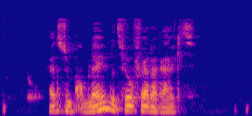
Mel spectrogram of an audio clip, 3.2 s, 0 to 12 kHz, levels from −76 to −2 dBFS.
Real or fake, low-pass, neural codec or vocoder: real; 7.2 kHz; none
